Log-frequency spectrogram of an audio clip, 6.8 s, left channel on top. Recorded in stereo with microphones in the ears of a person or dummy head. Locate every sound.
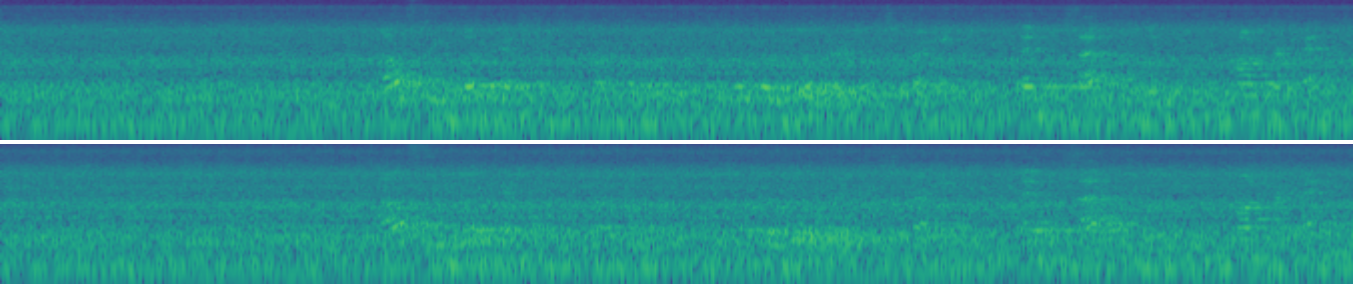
1.9 s a woman speaking: 5° left (ahead or behind), 3.5 m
